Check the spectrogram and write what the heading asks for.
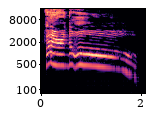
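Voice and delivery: slow warning yell before the blast; Mister Burke yelling before the blast. A narrator's reading. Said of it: "Then he yelled".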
